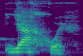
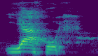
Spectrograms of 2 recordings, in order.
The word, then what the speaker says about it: Yahweh: Detalhe, Yahvé, a pronúncia mais próxima, que é possivelmente a pronúncia correta, é Yahweh. Yahweh. Mais ou menos isso.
